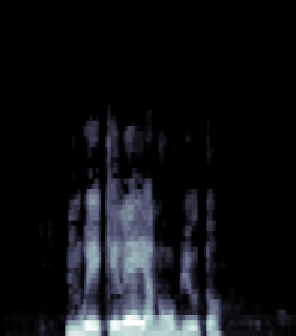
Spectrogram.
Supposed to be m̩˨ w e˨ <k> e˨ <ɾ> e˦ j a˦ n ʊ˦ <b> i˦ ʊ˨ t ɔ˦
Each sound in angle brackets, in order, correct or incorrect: correct, incorrect: l, correct

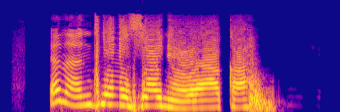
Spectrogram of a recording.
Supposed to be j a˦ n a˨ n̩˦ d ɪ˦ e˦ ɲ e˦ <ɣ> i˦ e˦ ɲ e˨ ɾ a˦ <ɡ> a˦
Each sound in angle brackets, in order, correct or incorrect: incorrect: z, incorrect: k

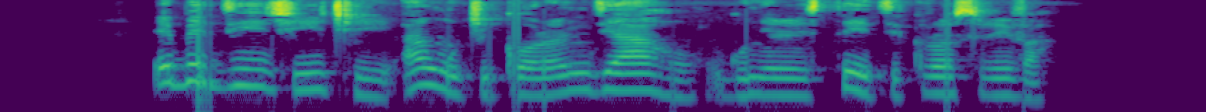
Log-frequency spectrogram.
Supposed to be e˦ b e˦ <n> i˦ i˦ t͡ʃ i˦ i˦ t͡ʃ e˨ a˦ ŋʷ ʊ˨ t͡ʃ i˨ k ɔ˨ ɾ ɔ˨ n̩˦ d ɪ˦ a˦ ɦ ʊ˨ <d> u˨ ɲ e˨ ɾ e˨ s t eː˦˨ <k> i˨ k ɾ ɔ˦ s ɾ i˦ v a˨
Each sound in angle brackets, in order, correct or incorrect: incorrect: d, incorrect: ɡ, incorrect: t

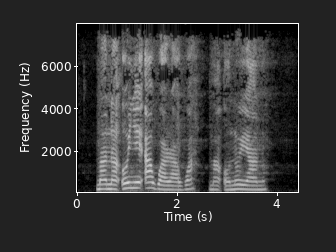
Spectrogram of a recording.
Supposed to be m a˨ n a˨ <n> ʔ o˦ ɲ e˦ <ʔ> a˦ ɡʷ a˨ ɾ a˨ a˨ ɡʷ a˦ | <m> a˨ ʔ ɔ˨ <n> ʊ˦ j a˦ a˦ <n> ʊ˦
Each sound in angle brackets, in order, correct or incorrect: incorrect: none, correct, correct, correct, correct

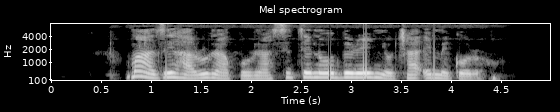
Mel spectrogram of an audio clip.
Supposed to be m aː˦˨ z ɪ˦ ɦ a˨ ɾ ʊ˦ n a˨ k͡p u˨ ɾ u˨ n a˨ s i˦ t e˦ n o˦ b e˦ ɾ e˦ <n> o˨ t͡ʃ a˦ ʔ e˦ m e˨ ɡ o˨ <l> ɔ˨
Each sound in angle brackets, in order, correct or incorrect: incorrect: ɲ, incorrect: ɾ

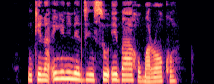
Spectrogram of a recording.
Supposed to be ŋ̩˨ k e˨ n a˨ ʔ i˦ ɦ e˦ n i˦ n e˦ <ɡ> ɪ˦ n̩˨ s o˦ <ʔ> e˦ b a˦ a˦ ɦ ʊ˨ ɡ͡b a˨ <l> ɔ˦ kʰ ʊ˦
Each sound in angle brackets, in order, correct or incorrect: incorrect: d, correct, incorrect: ɾ

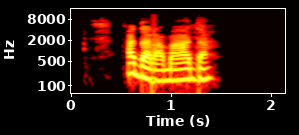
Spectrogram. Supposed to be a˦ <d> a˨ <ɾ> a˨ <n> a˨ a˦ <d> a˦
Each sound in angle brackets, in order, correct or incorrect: correct, correct, incorrect: m, correct

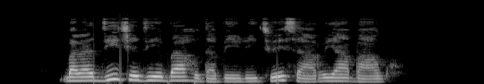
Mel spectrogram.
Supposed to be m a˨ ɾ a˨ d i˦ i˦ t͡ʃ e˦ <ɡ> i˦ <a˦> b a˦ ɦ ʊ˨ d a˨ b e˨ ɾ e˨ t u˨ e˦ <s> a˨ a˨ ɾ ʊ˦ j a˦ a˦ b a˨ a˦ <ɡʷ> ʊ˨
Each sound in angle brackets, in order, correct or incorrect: incorrect: d, incorrect: e˦, correct, correct

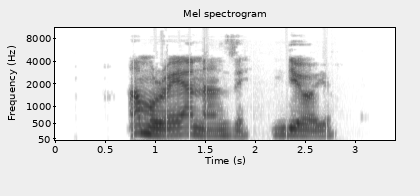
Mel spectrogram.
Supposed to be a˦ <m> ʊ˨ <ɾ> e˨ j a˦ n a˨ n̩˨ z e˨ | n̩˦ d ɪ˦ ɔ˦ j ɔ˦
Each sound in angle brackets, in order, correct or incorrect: correct, correct

